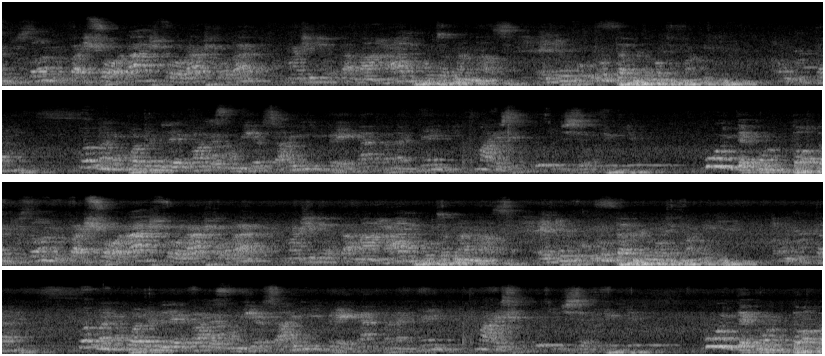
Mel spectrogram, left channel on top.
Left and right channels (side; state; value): both; normal; correlation 0.46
